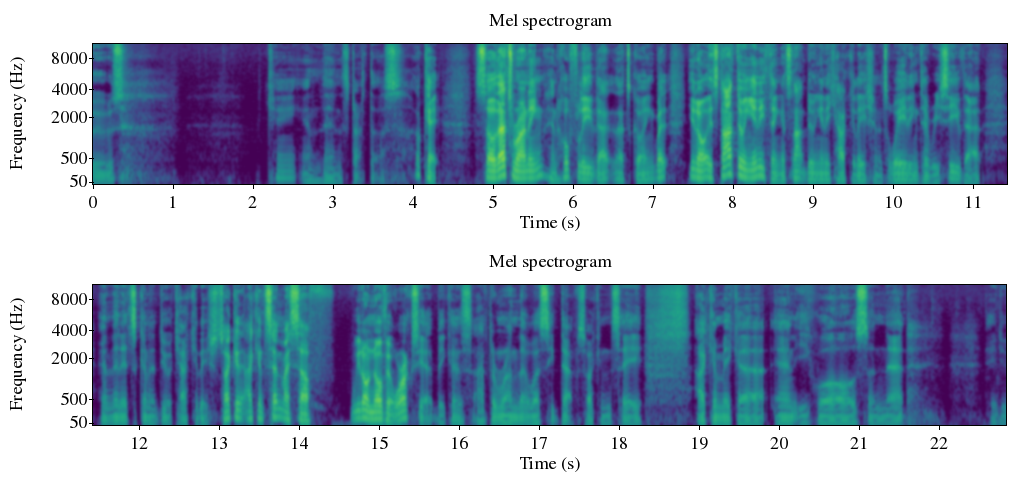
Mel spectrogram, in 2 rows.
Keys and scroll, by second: 1.3 super+Return, 3.1 super+Return, 21.3-22.8 typing.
